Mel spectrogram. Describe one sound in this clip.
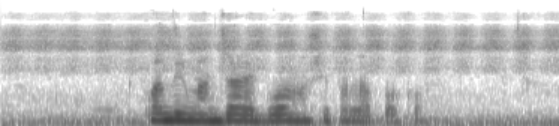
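A young woman speaks briefly up close.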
